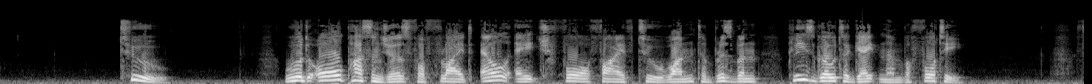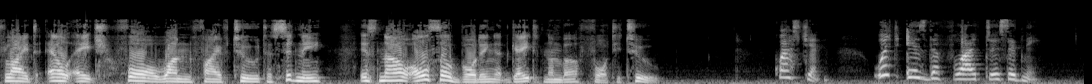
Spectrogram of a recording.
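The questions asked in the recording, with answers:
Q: Which is the flight to Sydney?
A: LH4152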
